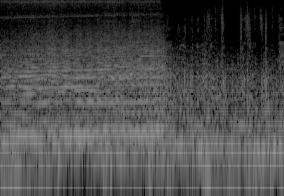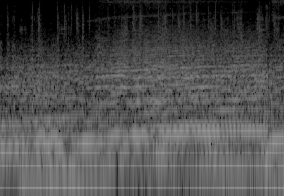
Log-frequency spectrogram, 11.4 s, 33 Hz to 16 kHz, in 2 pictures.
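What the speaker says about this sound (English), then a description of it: "Listen to that engine purr." A race car engine in Gran Turismo 7 drones steadily at high revs, a dense continuous buzzing whine that shifts pitch slightly as it accelerates, loud throughout with no gaps.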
